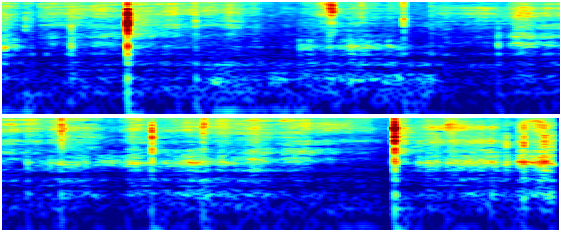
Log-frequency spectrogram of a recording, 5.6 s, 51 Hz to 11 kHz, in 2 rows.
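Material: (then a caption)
Aluminium. Long metallic nails tap the top of a small, flat, hollow aluminium USB-C hub resting on a dark table and scratch near its ports. Soft, continuous scratching and light pattering with a faint ring around 1.3 kHz is broken by two sharp, bright taps. A closing burst of scraping grows slightly louder.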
